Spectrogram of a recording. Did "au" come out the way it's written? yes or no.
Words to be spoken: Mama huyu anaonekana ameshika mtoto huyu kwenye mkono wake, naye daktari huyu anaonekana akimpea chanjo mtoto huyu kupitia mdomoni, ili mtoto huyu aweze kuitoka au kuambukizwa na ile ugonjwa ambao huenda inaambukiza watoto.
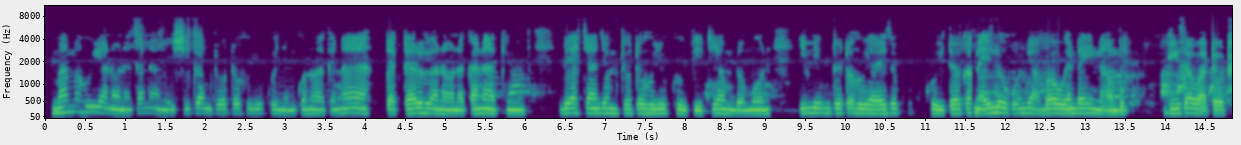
no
